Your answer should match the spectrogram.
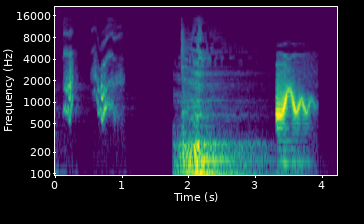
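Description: Cartoon sound effects for an animated hopping desk lamp, heard through a phone's speaker: two short springy boings, then a heavy thud with a low rumble about two seconds in, then a wavering warble near the end.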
